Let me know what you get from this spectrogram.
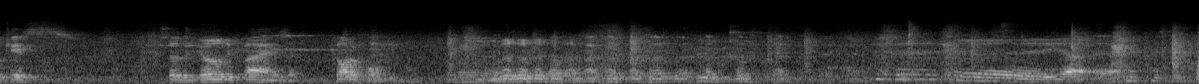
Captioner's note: he laughs, they groan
